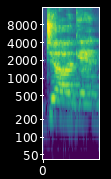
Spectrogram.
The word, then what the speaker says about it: Duggan: came through so Duggan not Dugan I kept saying Duke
